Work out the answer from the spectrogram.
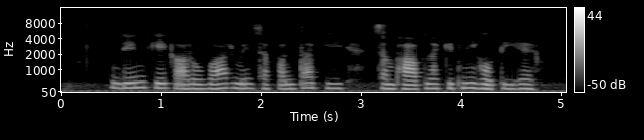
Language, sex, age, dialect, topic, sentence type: Hindi, female, 56-60, Marwari Dhudhari, banking, statement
